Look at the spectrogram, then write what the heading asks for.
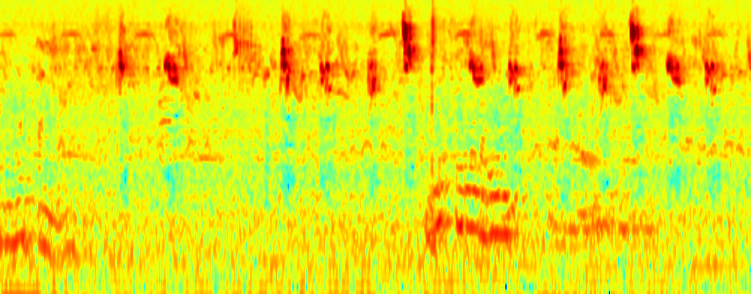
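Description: Small birds chirping: a run of sharp, high chirps, one every half second or so, starting about a second and a half in and over fainter bird calls. A brief low, voice-like sound comes in around the middle.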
